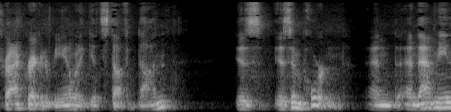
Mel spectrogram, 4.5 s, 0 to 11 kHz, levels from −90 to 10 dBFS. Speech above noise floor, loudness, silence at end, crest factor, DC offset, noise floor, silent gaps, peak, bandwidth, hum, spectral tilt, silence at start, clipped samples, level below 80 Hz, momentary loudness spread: 47 dB; -25 LUFS; 0 s; 18 dB; under 0.1%; -72 dBFS; none; -6 dBFS; 10.5 kHz; none; -4.5 dB/octave; 0 s; under 0.1%; -74 dBFS; 11 LU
